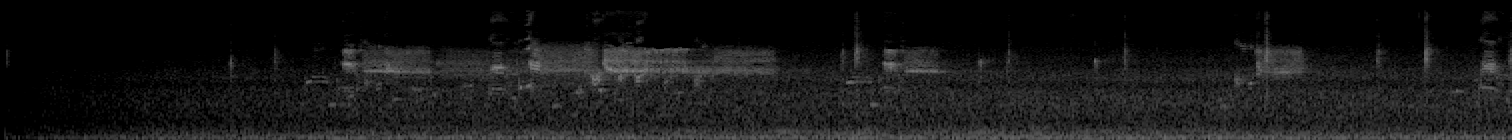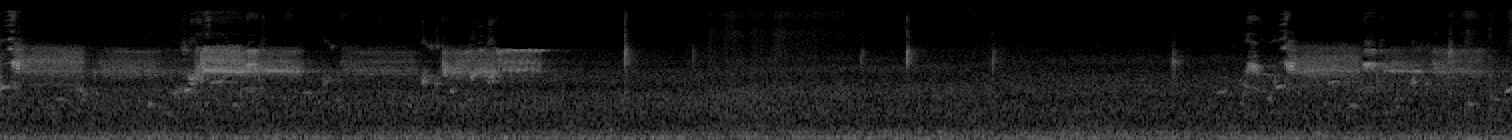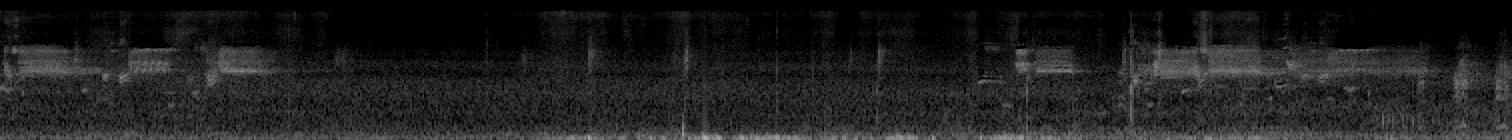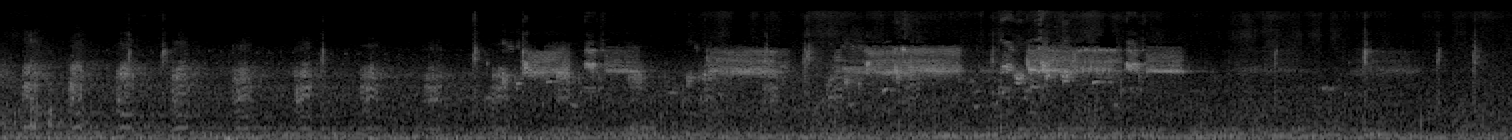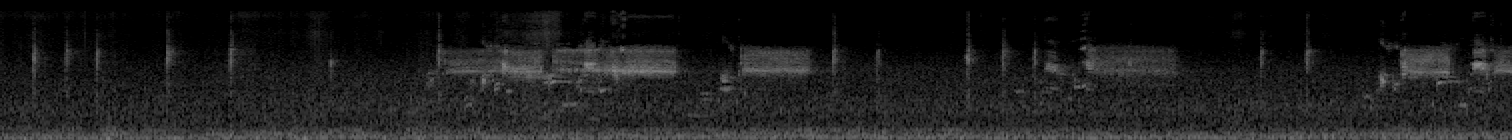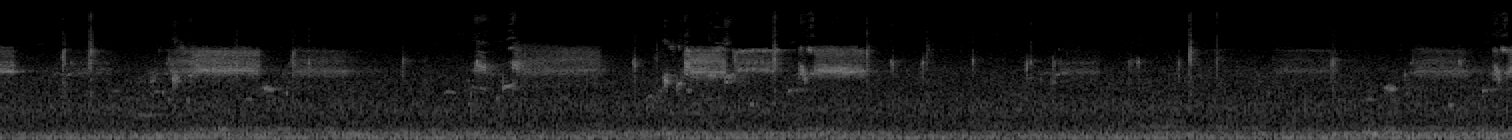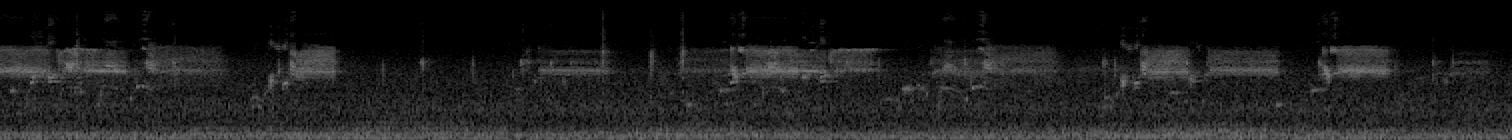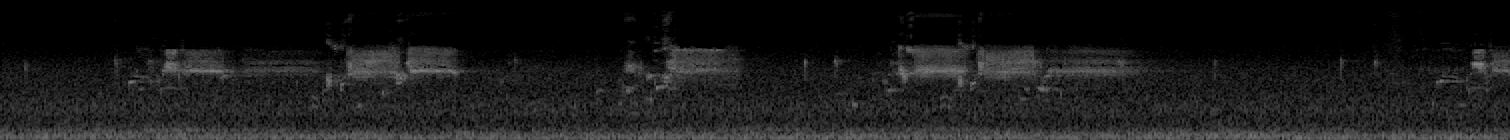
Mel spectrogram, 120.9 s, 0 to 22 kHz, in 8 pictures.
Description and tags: Bird Calls on Old Sib
Bird calls I recorded while strolling on a suburban road in late spring. Various types of birds with some rushing water, wind, cars, and movement noise in the background.
Recorded using Voice Memos on an iPhone 12 Pro.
